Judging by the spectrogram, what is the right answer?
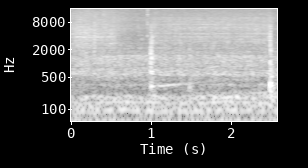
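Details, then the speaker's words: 1984 Jeep Grand Wagoneer Limited 4x4 idling in a parking lot: a short half-second smooth motor hum ending in a soft thunk, power window working normally. "then look at that, power windows all work, and the power locks work."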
